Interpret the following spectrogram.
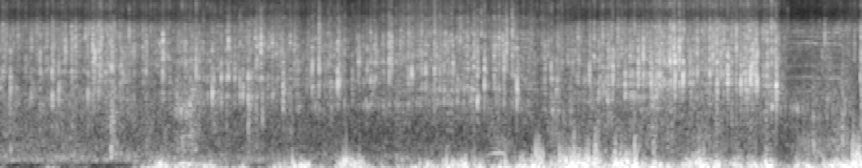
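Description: Water gushing steadily from a stone spout tap and splashing onto the stone basin below, with a low rumbling that grows from about halfway through.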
